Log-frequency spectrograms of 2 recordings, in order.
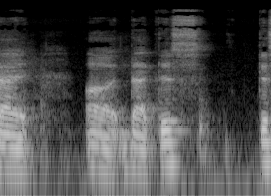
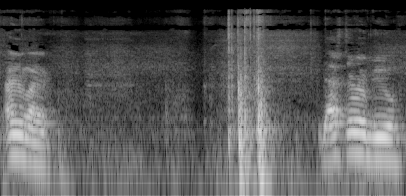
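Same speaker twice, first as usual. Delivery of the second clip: talking while chewing; words muffled by food; mouth full of pizza; 2 semitones higher, 3 dB louder than usual. Real, not acted. Seen 1: Bites big slice at 0.1–1.6, then chews while talking.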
